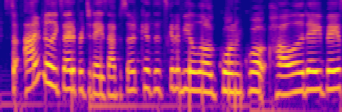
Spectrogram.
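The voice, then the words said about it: Slightly hoarse voice. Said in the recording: “my voice might be just a little hoarse.”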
